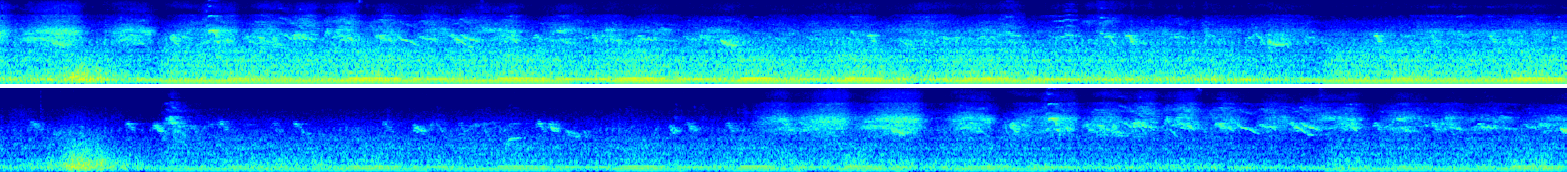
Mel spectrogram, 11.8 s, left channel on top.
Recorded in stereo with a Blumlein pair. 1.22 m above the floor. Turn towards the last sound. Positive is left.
turn(degrees=65)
